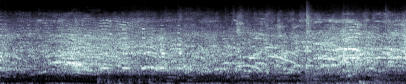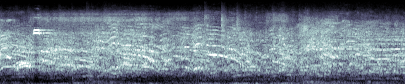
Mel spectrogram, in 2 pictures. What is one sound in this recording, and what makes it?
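A crowd of spectators shouts and calls out outdoors.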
